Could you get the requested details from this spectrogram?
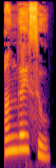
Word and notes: ಅಂಗಯಿಸು: aŋgayisu

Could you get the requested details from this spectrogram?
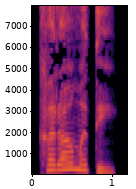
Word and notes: ಖರಾಮತಿ: kharāmati

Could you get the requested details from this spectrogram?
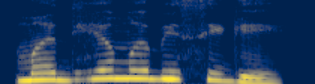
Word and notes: ಮಧ್ಯಮಬಿಸಿಗೆ: madhyama bisige

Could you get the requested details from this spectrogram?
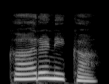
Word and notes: ಕರಣಿಗ: karaṇiga

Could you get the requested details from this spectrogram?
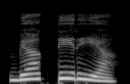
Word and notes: ಬ್ಯಾಕ್ಟೀರಿಯಾ: kannada; byākṭīriyā

